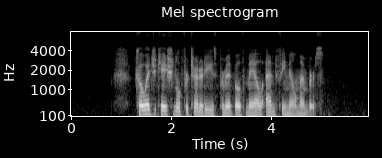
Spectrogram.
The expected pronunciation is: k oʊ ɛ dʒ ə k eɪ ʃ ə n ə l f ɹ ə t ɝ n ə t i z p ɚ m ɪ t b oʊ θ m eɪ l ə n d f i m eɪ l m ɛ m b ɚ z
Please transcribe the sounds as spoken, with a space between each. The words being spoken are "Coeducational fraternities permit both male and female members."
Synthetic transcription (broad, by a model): k oʊ ɛ dʒ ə k eɪ ʃ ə n l f ɹ ə t ɝ n ə t i z p ɚ m ɪ t b oʊ θ m eɪ l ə n f i m eɪ l m ɛ m b ɚ z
